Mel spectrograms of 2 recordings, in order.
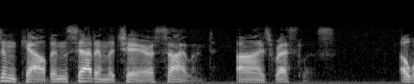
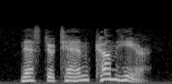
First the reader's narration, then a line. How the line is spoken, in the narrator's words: she cried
